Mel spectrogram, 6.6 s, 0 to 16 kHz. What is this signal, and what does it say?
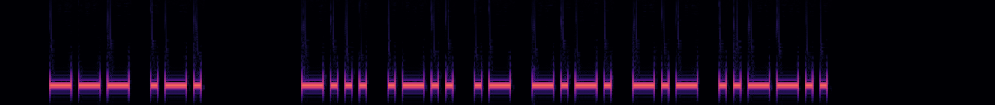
Morse code, heard as a keyed tone, about 25 wpm, 700 Hz. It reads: OR BLACK?
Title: 2x Word-Spacing - Sentences from Top 400 Words - 25wpm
